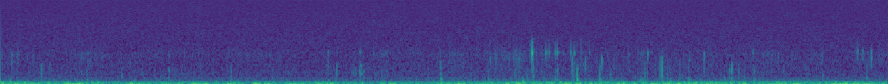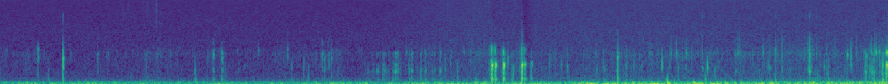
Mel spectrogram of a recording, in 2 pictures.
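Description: Low gurgling and bubbling rumbles with scattered pops, growing louder toward the end. Stomach growling from hunger, a normal bowel sound.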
